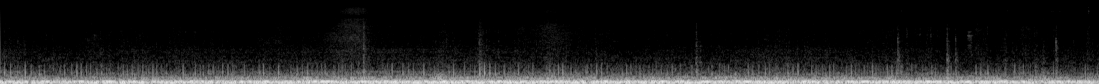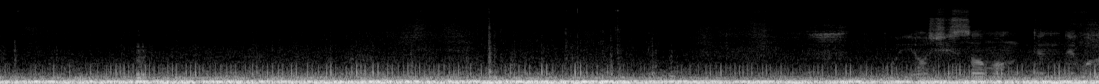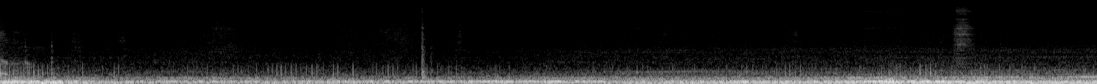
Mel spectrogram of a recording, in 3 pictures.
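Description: Road noise inside a moving car: a steady low rumble of engine and tyres on the road, which drops in level about three-quarters of the way through.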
